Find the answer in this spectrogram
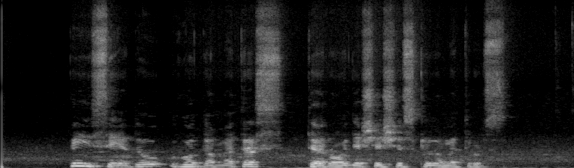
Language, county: Lithuanian, Panevėžys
